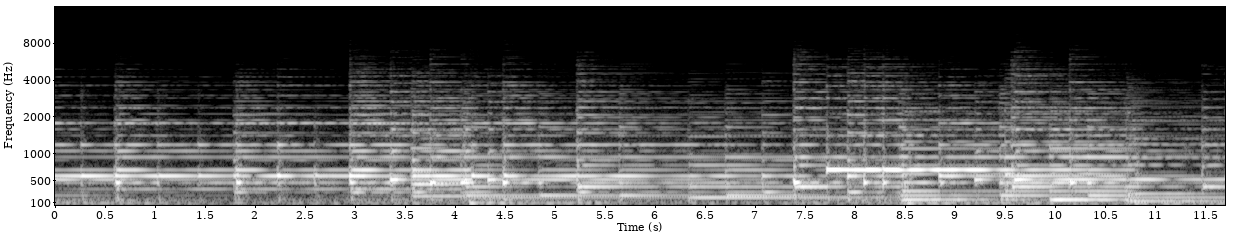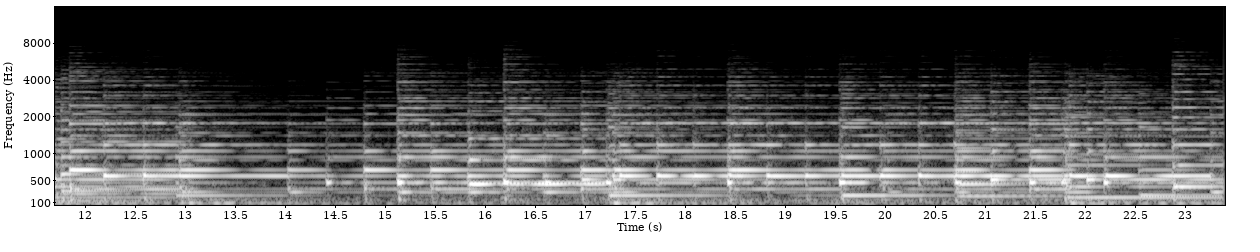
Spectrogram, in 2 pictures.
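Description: Solo piano plays the intro of a song, left-hand bass notes under sustained chords and a melody, steady and close for the whole stretch with no voices.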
